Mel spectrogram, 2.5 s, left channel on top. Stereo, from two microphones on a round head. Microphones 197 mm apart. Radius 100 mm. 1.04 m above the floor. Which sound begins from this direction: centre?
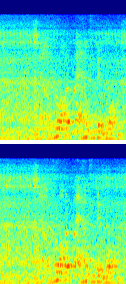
A man speaking, at 0.7 s.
